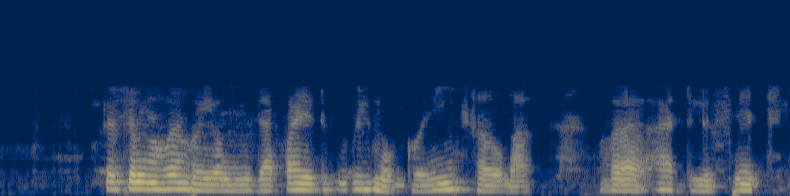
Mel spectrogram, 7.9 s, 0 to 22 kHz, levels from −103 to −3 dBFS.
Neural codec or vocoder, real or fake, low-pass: codec, 16 kHz in and 24 kHz out, 1.1 kbps, FireRedTTS-2 codec; fake; 3.6 kHz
